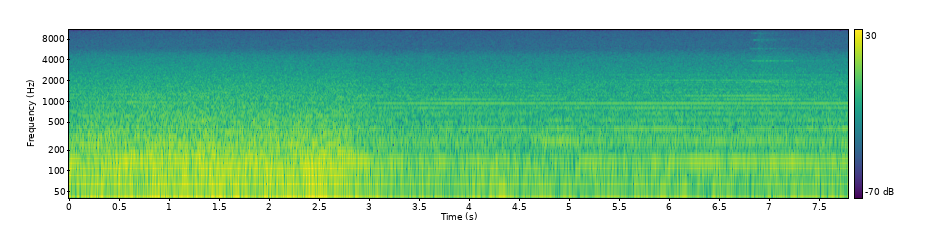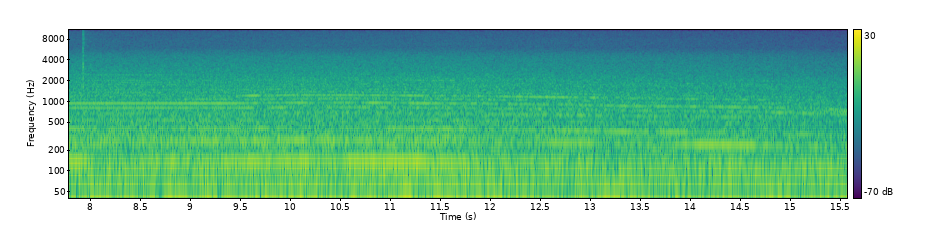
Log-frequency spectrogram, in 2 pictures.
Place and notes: einschalten, an- und hochlaufen und abschalten der lüftungsventilatoren in der ausstellungshalle
soundmap nrw:
topographic field recordings, social ambiences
